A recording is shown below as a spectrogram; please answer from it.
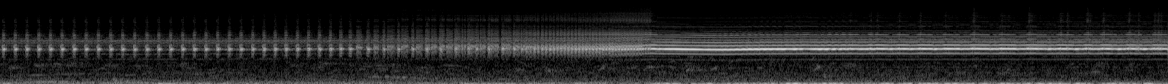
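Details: Cicada song: a rapid, regular train of buzzy pulses for about six seconds, swelling louder until it merges into a steady, continuous shrill drone with a pure whining tone on top.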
